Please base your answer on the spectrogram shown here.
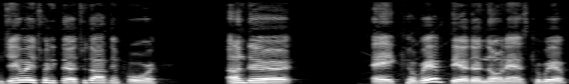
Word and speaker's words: Carib: So it came out on January 23rd, 2004 under a Carib theater known as Carib 5, Carib, C-A-R-I-B, that's how you pronounce it.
